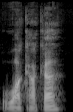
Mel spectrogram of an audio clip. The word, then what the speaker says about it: Oaxaca: And also our tour guide gave us like a tour of like some of the stuff that people do that's tradition in Oaxaca.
